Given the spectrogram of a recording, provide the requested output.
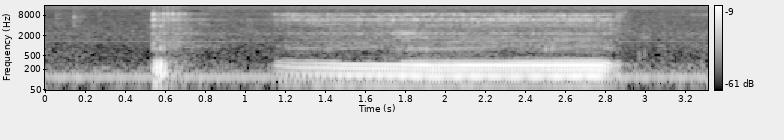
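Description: A French Bulldog snores in one long, low, buzzing rattle over a faint steady hum.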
